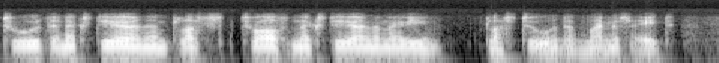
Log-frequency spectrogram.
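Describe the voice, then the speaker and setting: A man with a non-native accent talks at a fairly quick pace and a medium pitch. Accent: noticeable non-native. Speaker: real estate investment presenter. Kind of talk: webinar presentation. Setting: online webinar.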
